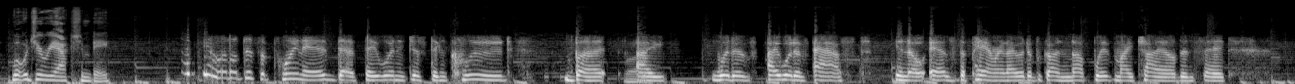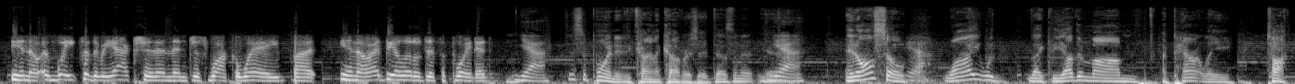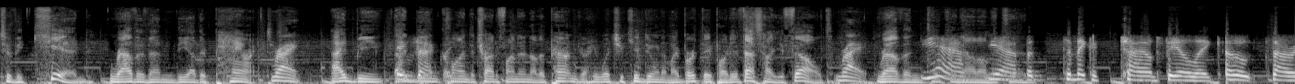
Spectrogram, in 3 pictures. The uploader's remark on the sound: The MAGIC Listeners called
